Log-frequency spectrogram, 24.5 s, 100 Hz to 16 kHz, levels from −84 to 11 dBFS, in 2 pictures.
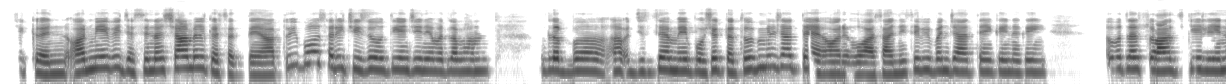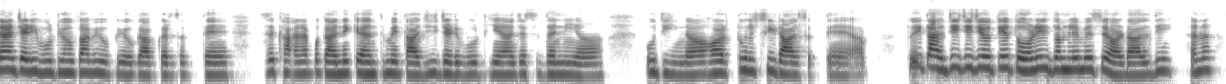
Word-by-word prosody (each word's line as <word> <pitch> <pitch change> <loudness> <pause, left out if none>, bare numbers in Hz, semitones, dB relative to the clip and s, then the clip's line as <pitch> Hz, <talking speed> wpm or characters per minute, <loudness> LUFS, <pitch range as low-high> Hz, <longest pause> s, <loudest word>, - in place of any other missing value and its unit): Chicken 200 -3 -1
और 205 +2 +5
मेवे 265 +2 +1
जैसे 230 -1 -3
ना, 230 +1 +2
शामिल 265 +2 +4
कर 210 - +2
सकते 180 -3 -5
हैं 180 - +1
आप। 180 0 +1
तो - - -8
ये 315 - -8
बहुत 350 +2 -3
सारी 275 -1 -1
चीज़ें 245 0 0
होती 245 0 -1
हैं, 245 - +1
जिन्हें 230 0 -1
मतलब 225 0 -1
हम 225 0 -4 0.5
मतलब 225 -2 +1
अ, 225 -1 0
जिनसे 210 +3 -1
हमें 230 -2 +1
पोषक 220 +2 0
तत्व 215 +4 +1
भी 270 - -2
मिल 285 +1 -4
जाते 275 -2 0
हैं 200 - +1
और 190 0 0
वो 185 - 0
आसानी 190 +2 0
से 240 +4 -3
भी 240 - -2
बन 230 0 -2
जाते 220 -1 0
हैं, 220 0 -2
कहीं 215 0 -2
न 210 -1 -5
कहीं। 215 0 -4 0.6
तो 250 - -4
मतलब 255 0 +2
स्वाद 230 -2 +4
के 250 0 -3
लिए 230 -1 +1
ना, 245 +1 +8
जड़ी-बूटियों 210 -3 +1
का 210 +1 +1
भी 205 0 -4
उपयोग 185 -1 -6
आप 180 0 +1
कर 180 -1 -4
सकते 180 0 -8
हैं। 180 0 -2
जैसे 195 +4 -10
खाना 195 -1 -1
पकाने 200 -1 +1
के 200 +1 -3
अंत 195 0 0
में 195 - 0
ताज़ी 185 +2 +1
जड़ी-बूटियाँ 185 -1 -2
जैसे 185 0 -9
धनिया, 185 -2 -3 0.6
पुदीना, 185 -4 -3
और 200 +1 +2
तुलसी 235 -1 -2
डाल 185 -2 +5
सकते 170 +1 -13
हैं 175 -1 -6
आप। - - -9 0.4
तो - - -2
ये - - -1
ताज़ी 270 0 +6
चीज़ें 270 0 +3
होती 270 0 +2
हैं, 275 -1 +3
तोड़ी 245 +2 +4
गमले 245 0 +3
में 250 0 +2
से 245 0 +1
और 185 -4 +4
डाल 180 +1 +2
दी। 225 +4 -5 0.3
है - - 0
ना? 240 +1 -3
215 Hz, 215 wpm, -23 LUFS, 190-240 Hz, 0.6 s, ना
